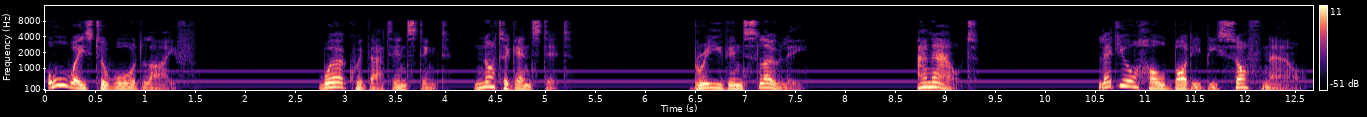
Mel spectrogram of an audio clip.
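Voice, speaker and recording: A man narrating a scripted guided meditation in a measured, instructive way, in short phrases with pauses. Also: medium pitch. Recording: steady ambient hum tone behind. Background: sustained ambient tone.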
